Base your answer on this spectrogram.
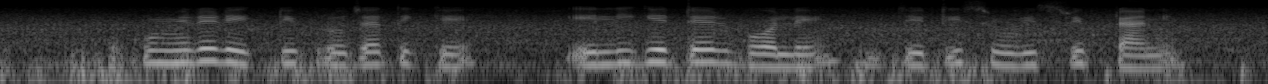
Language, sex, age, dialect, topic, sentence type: Bengali, female, 18-24, Standard Colloquial, agriculture, statement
